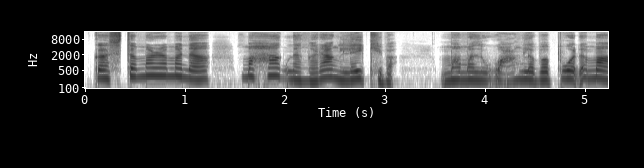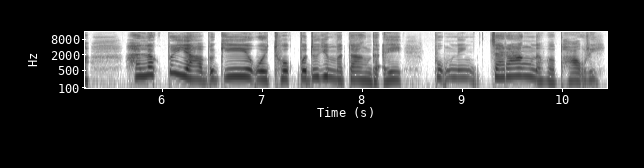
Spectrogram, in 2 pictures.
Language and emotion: Manipuri, fearful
